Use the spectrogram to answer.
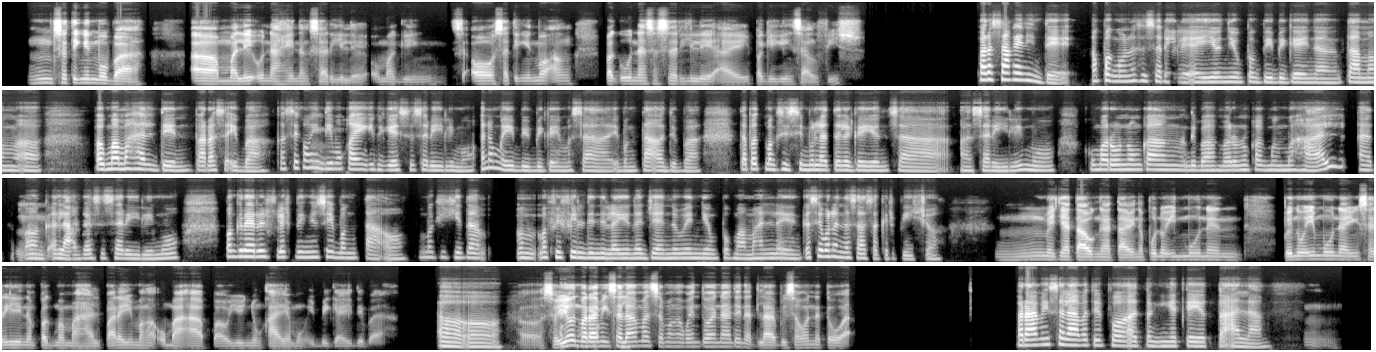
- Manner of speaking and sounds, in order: dog barking
- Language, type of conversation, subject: Filipino, podcast, Paano ka humaharap sa pressure ng mga tao sa paligid mo?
